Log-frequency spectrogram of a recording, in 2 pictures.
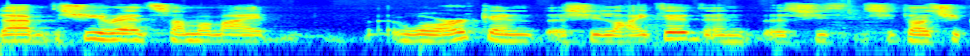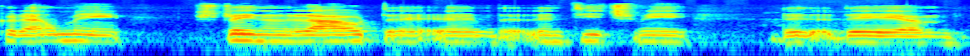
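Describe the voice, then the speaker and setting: A middle-aged woman from Italy with an Italian accent, a guest author chatting in an interview, with a halting manner full of restarts and light laughs. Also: lowish voice, slight background noise. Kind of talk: casual interview chat.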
